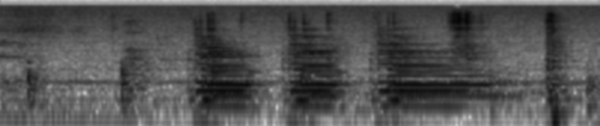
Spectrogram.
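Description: Acoustic guitar with a few chords strummed, the last one held and left ringing for most of a second, ahead of a song.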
